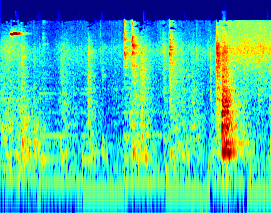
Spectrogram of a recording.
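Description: A gas oven's door swings open with a short squeak, then a few metal clicks. Near the end a metal roasting tray clatters as it is pulled out on the rack, and the hot chorizos and potatoes on it start sizzling steadily.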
